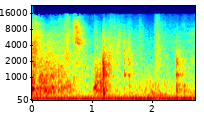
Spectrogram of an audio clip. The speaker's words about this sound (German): Ähm, gib mir mal bitte den, ähm, den ähm, mach mal diese Schublade auf. Man muss die ziehen.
